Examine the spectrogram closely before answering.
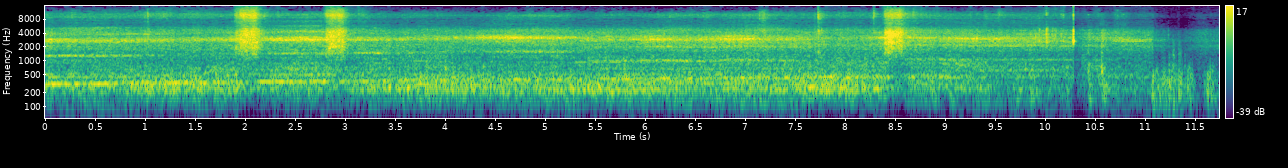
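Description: Two coupled Z 50000 (Francilien) electric multiple units pulling away: the traction motor whine slowly rises in pitch as the train accelerates past, with a few sharp clicks. The sound fades as the train draws away near the end.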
